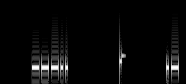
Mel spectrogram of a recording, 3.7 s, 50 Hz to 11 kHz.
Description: Morse code, heard as a keyed tone, about 25 wpm, 700 Hz. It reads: 8 A
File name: Single-Letter-Number-25wpm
